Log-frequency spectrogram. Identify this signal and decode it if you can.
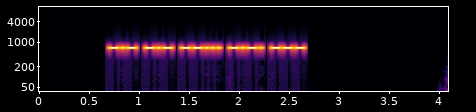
Morse code, heard as a keyed tone, about 48 wpm, 700 Hz. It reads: KK7CO
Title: Speed Racing - USA 2x2 Call Signs 40wpm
